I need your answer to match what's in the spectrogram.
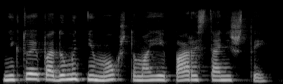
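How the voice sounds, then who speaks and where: A woman's voice: medium pitch, steady tone, fairly quick, dark tone, close to an everyday voice. A woman reading aloud, voicing a remorseful male werewolf who pleads with the girl he loves. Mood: pleading. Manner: pleading, earnest.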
